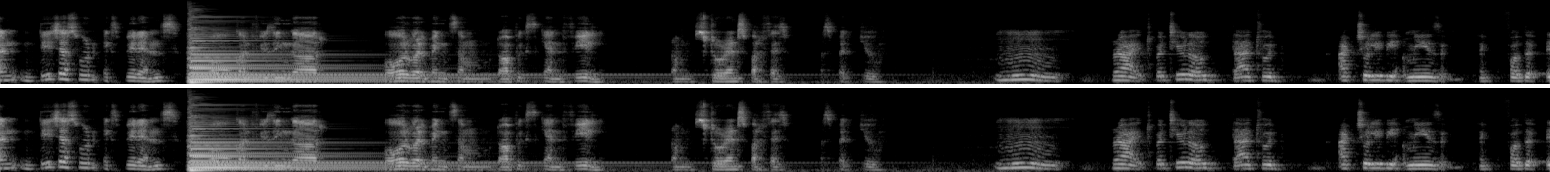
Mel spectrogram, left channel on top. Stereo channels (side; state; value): both; identical; correlation 1.00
